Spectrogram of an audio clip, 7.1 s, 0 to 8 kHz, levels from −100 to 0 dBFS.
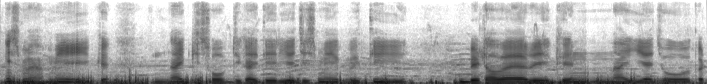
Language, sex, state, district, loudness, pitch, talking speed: Hindi, male, Rajasthan, Bikaner, -16 LUFS, 120 Hz, 195 wpm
